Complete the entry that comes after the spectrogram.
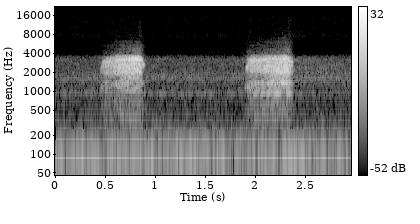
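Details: Owl calling before dawn at 4:49 AM on April 27, 2014: two drawn-out, harsh hissing screeches about a second and a half apart, against a low background hum.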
